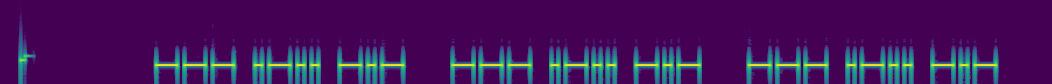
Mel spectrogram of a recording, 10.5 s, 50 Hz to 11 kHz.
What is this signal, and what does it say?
Morse code, heard as a keyed tone, about 17 wpm, 700 Hz. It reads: OLK OLK OLK
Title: Multi-letter Phonemes Repeated 3x 17wpm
